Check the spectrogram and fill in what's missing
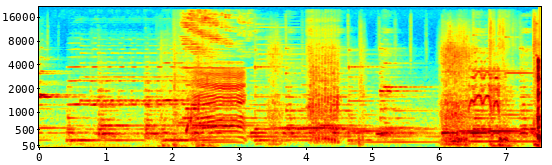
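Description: Horses on a Starsand Island farm whinny repeatedly in high, wavering neighs, with light clip-clopping hooves and farm ambience underneath, moderately close.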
